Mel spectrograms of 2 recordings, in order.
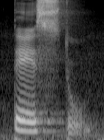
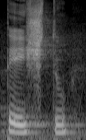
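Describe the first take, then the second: First: The x is pronounced like an s sound. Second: The x is pronounced like a sh sound. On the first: This is how most of Brazil says it. "So you say experiência, it's S sound. Extra, texto" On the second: This is how people from Rio de Janeiro say it. "like they pronounce letter S with sh sound"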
